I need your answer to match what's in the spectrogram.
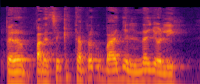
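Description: A man's voice: mid-range voice, rapid-fire, a little mellow. A Venezuelan man in casual podcast chat, a talkative, joking storyteller.

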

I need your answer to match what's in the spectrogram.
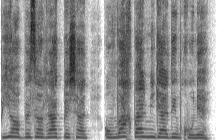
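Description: A woman voicing a secretive village man who urges in a hushed way. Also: high voice, steady tone, pitched above the performer's own voice, close to an everyday voice. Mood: urgent.

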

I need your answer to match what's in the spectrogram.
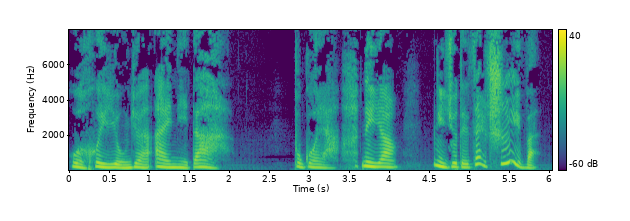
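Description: Woman playing a gentle patient mom, soft reassuring lowered voice, unhurried, dry close sound. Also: animated, no room sound. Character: patient loving mother, calm and gentle.

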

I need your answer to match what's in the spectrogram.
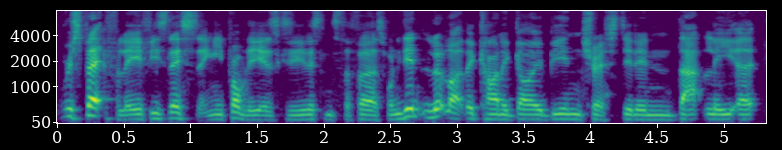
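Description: An English man co-hosting a football podcast, teasing and animated as he tells stories. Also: mid-range voice, rapid-fire. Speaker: podcast co-host. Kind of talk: casual football podcast chat.

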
